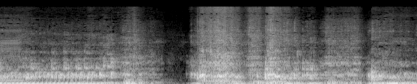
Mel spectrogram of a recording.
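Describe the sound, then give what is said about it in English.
A lion at a South African game reserve roars loudly at a worker, warning him to stay away from its mate: deep guttural bursts with a brief pause between them, the rumbling calls repeating with no one talking. “Anyway, so this particular lion's roar sounds vicious.”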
